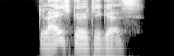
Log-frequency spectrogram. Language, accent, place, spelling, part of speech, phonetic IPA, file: German, Germany, Berlin, gleichgültiges, adjective, [ˈɡlaɪ̯çˌɡʏltɪɡəs], De-gleichgültiges.ogg
- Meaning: strong/mixed nominative/accusative neuter singular of gleichgültig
